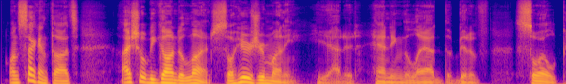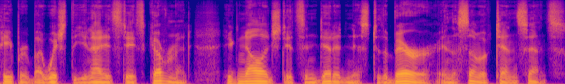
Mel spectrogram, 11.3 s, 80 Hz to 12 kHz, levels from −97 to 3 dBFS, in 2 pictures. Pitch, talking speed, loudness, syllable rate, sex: 90 Hz, 215 wpm, -21 LUFS, 6.0 syllables/s, male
